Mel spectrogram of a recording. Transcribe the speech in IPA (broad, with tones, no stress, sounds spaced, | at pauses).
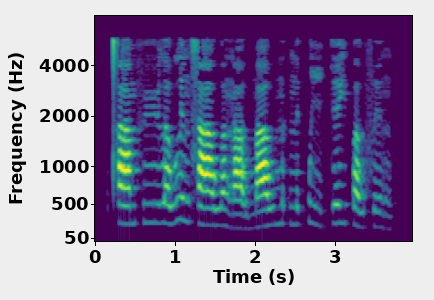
t̪ʰ aː˨ m f yː˨ l ɐ˨˥ w l ɪ˧ ŋ s aː˨ w ɐ˨˩ ŋ aː˨˩ w m aː˨˧ w m ɪ˨ k̚ n̪ ɪ˨˥ k̚ w iː˨˩ k e˥ j p ɐ˨ w f ɪ˨˩ ŋ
